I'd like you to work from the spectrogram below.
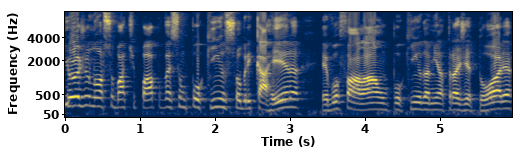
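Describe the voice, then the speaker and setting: Speaking in a São Paulo accent, a man with a high pitch talks at a moderate pace with lively intonation. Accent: paulistano. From São Paulo city, Brazil (partly Monte Alto, interior SP). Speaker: YouTuber, biomedical scientist. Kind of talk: casual vlog chat. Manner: hesitant, many fillers.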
